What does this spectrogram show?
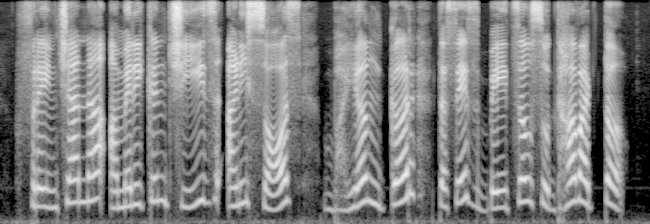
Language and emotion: Marathi, disgusted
